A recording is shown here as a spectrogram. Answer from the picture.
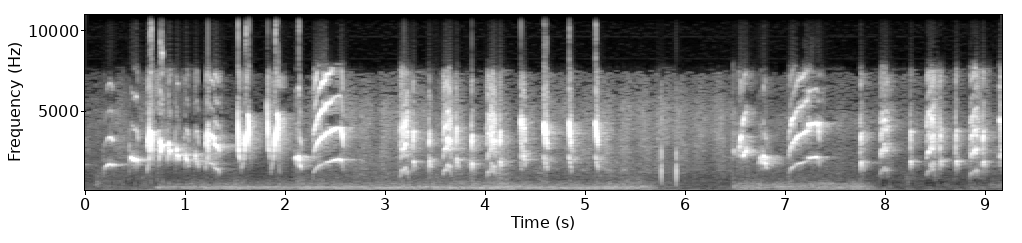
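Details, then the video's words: Blue-winged leafbird: descending whistled phrases and curved notes mixed with sharp clicks, a short quiet gap, then renewed whistles and chips, against a faint steady hum. "นกเขียวก้านตองปีกสีฟ้า - Blue-winged Leafbird bird call"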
